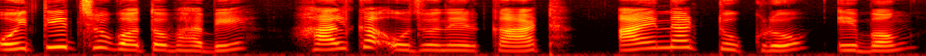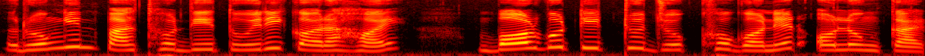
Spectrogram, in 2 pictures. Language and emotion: Bengali, neutral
